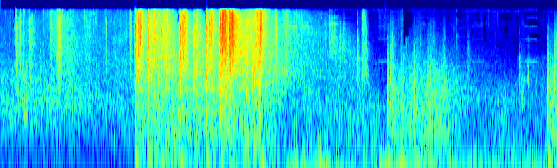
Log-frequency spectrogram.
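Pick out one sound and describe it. Gunshots crack in rapid bursts close by.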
